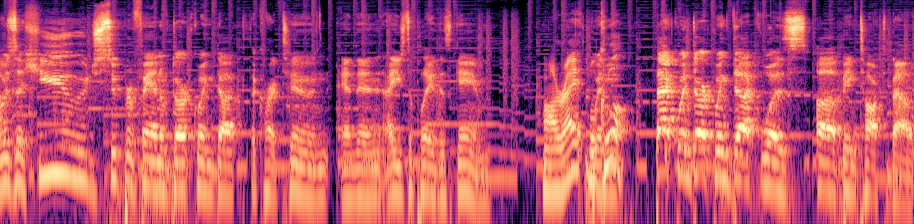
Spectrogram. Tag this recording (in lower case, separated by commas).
speech, music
